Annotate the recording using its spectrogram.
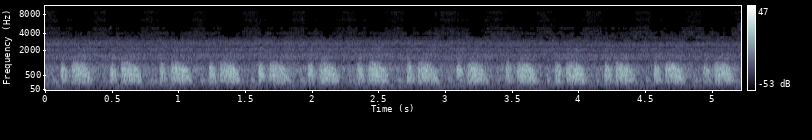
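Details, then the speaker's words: Home fetal Doppler at 11 weeks 2 days, third baby, found on the left side: rapid, regular whooshing like a washing machine, about 150s–165 beats a minute, a fetal heartbeat. "If you can hear it, that is the sound of the little washing machine. Heartbeat between the 150s, 160s,"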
